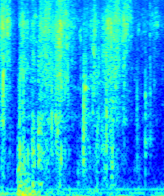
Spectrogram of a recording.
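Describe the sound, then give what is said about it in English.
Crackly rustling of a single large sheet of paper with names written on it being handled, with several uneven bursts of crinkling over a low steady background hum, and no voices. “It's a big piece of paper.”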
